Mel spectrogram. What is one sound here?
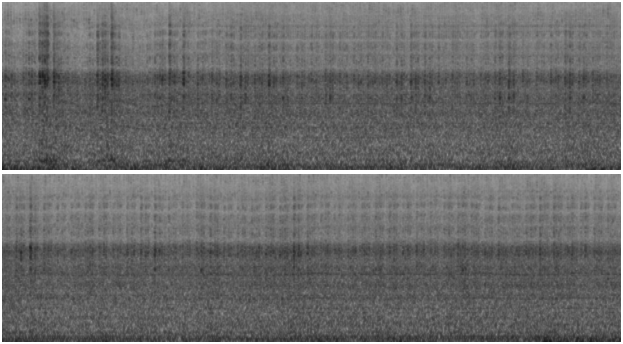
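A diesel truck engine idles with a deep, steady rumble.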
